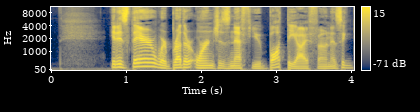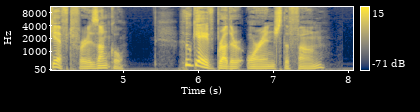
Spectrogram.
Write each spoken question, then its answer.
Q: Who gave Brother Orange the phone?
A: His nephew bought the iPhone in Shenzhen and gave it to him as a gift.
